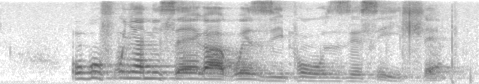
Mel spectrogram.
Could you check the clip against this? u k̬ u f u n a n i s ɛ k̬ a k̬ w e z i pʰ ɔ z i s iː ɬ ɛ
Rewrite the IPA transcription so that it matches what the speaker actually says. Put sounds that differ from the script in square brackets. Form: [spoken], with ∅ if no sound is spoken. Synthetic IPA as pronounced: u k̬ u f u [ɲ] a n i s ɛ k̬ a k̬ w e z i pʰ ɔ z [e] s iː ɬ ɛ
